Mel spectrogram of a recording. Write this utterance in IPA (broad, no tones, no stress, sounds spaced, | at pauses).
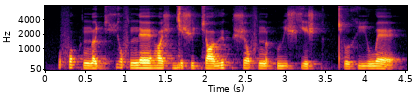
f ɔ k n ɒ c ç ɔ f n ɛ ɦ ɒ ʃ ɟ ɛ ʃ ʏ c ɒ ð ʏ k ʃ ɔ f n ɔ k β i ʃ ç e ʃ k ʏ k cʰ ʊ x i w ɛ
